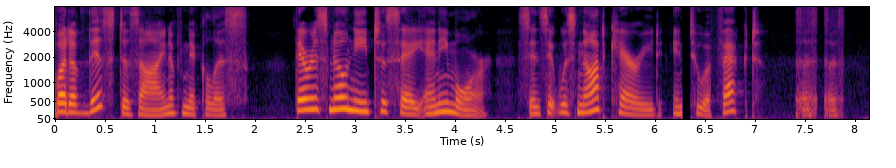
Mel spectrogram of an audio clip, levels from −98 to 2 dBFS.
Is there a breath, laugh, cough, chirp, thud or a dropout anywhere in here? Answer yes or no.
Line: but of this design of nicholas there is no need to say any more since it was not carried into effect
yes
